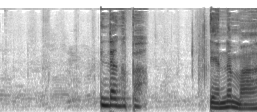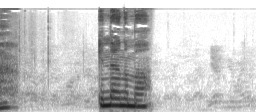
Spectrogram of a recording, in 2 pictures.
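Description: A woman speaks loudly and with feeling, close by.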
